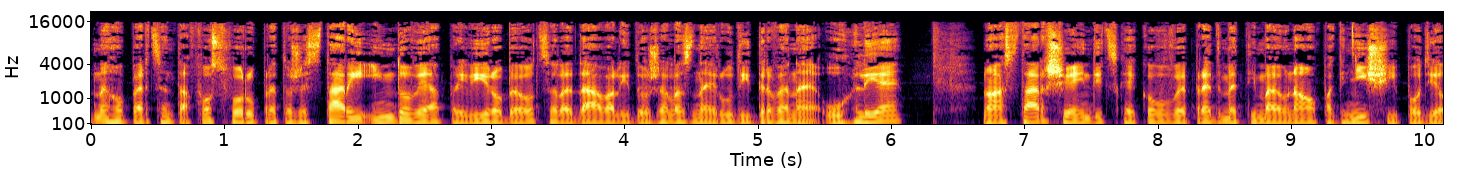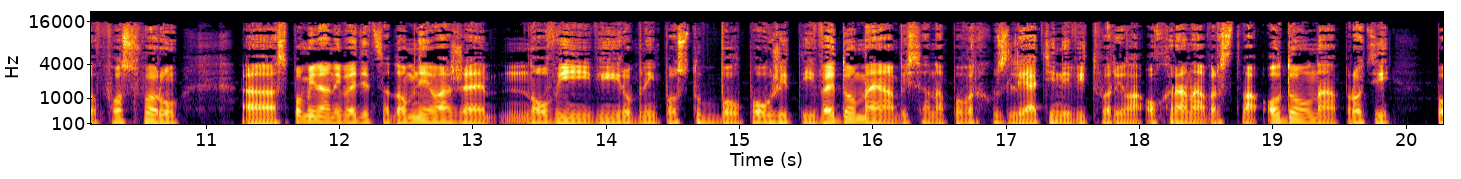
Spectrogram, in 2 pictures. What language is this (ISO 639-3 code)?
slk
